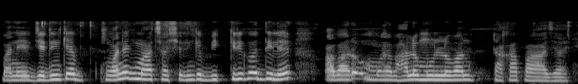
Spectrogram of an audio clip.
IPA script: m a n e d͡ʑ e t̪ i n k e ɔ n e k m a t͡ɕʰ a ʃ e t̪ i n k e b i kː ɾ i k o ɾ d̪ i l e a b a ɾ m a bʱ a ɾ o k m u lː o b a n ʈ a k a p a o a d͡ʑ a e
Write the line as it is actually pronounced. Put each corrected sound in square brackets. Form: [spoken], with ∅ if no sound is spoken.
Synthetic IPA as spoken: m a n e d͡ʑ e [d̪] i n k e ɔ n e k m a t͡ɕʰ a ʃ e [d̪] i n k e b i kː ɾ i k o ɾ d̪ i l e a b a ɾ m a bʱ a [l] o [∅] m u lː o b a n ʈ a k a p a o a d͡ʑ a e

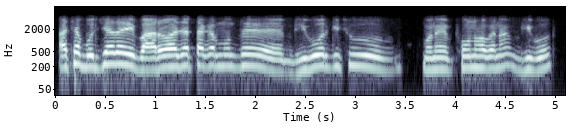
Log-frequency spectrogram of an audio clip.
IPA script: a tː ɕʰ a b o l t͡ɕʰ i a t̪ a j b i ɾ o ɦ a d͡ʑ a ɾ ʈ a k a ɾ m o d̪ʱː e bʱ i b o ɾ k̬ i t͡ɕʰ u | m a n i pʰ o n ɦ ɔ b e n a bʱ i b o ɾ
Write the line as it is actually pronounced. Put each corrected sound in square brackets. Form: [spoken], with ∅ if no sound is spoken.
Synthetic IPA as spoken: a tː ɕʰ a b o l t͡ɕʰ i a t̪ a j b [a] ɾ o ɦ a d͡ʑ a ɾ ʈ a k a ɾ m o d̪ʱː e bʱ i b o ɾ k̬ i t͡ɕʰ u | m a n [e] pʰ o n ɦ ɔ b e n a bʱ i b o ɾ

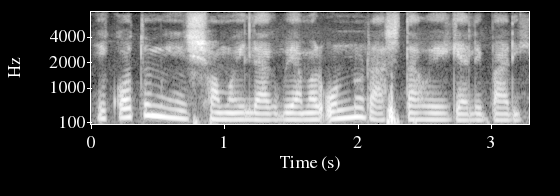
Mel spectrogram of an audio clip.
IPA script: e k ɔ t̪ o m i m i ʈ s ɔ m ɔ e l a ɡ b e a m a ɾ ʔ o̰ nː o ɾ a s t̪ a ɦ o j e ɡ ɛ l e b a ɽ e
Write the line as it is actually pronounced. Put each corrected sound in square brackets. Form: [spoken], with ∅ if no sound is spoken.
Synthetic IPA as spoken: e k ɔ t̪ o m i [n] i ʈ [ʃ] ɔ m ɔ e l a ɡ b e a m a ɾ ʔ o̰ nː o ɾ a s t̪ a ɦ o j e ɡ ɛ l e b a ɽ [i]

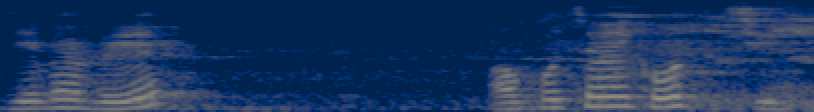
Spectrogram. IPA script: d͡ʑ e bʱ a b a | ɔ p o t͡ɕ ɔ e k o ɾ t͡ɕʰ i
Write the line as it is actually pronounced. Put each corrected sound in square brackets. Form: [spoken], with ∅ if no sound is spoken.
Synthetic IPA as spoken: d͡ʑ e bʱ a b [e] | ɔ p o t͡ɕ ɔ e k o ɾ t͡ɕʰ i

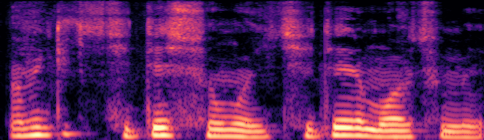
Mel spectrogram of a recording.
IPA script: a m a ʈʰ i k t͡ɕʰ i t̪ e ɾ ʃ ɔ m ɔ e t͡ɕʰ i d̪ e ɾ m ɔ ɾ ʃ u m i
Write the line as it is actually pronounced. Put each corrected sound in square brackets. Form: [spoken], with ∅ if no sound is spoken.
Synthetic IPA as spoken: a m [i] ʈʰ i k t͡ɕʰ i t̪ e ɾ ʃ ɔ m ɔ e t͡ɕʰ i [t̪] e ɾ m ɔ ɾ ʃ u m [e]

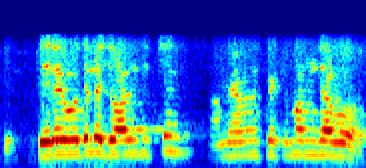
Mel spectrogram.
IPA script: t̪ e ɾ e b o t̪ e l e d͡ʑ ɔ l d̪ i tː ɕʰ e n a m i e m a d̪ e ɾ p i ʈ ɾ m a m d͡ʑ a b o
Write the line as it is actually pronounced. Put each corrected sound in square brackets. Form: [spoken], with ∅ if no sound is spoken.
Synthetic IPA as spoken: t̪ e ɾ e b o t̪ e l e d͡ʑ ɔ l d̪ i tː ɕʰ e n a m i [a] m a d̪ e ɾ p [e] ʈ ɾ m a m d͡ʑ a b o

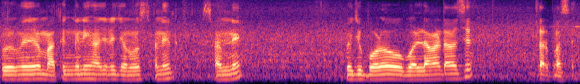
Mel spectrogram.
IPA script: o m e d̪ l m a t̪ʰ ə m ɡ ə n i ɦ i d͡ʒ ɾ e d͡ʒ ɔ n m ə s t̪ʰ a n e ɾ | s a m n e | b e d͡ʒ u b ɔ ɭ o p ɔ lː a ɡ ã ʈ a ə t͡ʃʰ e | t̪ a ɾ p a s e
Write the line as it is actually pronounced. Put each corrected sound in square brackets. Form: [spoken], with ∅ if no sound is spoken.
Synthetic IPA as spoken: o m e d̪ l m a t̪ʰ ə [ŋ] ɡ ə n i ɦ [a] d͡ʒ ɾ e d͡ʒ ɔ n m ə s t̪ʰ a n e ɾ | s a m n e | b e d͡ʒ u b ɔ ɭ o [b] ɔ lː a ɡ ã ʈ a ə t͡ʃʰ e | t̪ a ɾ p a s e

